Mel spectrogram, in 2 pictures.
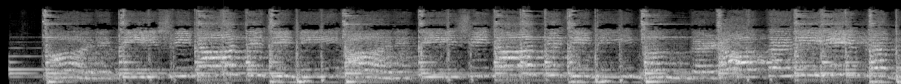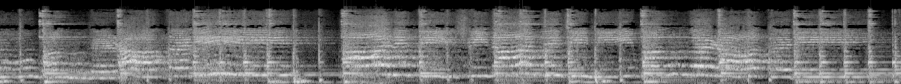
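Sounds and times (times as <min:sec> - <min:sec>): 
aarti devotional singing: 0:00.5 - 0:17.8.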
